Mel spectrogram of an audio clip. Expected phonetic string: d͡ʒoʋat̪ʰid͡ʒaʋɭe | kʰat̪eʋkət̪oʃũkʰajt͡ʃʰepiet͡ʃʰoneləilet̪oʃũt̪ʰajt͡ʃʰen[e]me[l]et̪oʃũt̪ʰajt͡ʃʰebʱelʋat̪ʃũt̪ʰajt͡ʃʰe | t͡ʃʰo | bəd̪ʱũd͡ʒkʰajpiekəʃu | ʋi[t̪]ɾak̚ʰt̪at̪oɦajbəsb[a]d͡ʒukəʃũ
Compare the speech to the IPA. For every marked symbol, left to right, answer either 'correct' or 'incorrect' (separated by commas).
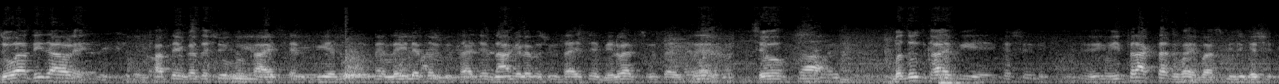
incorrect, correct, correct, incorrect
